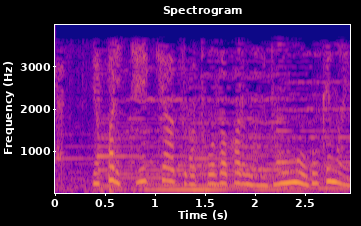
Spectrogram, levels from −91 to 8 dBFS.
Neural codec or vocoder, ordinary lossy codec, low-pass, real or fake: none; AAC, 24 kbps; 3.6 kHz; real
